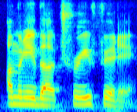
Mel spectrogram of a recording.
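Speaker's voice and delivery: quick, put-on voice of an old man; Chef's dad voice. Chef's dad asking the kids for money in a put-on voice. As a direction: rattle off the price in a cartoon dad voice. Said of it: "so he'd be like".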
